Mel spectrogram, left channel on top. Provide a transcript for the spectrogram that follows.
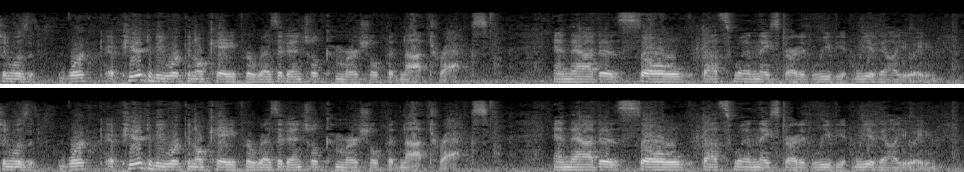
appeared to be working okay for residential, commercial, but not tracks. And that's when they started reevaluating.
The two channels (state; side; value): normal; both; correlation 0.96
